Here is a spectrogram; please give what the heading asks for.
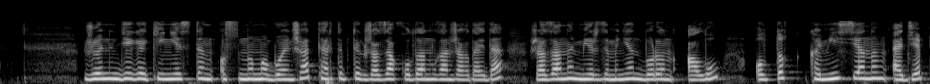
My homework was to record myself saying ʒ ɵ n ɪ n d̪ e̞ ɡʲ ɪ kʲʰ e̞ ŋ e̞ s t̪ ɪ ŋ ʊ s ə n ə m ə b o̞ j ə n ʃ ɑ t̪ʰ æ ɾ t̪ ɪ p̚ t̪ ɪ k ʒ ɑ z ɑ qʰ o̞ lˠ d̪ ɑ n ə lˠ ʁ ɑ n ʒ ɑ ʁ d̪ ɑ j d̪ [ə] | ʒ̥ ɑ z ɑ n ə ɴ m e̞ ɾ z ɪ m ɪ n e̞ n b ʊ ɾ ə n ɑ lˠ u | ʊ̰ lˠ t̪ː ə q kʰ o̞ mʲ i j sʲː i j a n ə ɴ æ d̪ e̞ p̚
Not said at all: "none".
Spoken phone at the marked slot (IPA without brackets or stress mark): ɑ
